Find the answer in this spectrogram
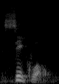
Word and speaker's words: SQL: stands for query language it is pronounced sequel it's a language that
